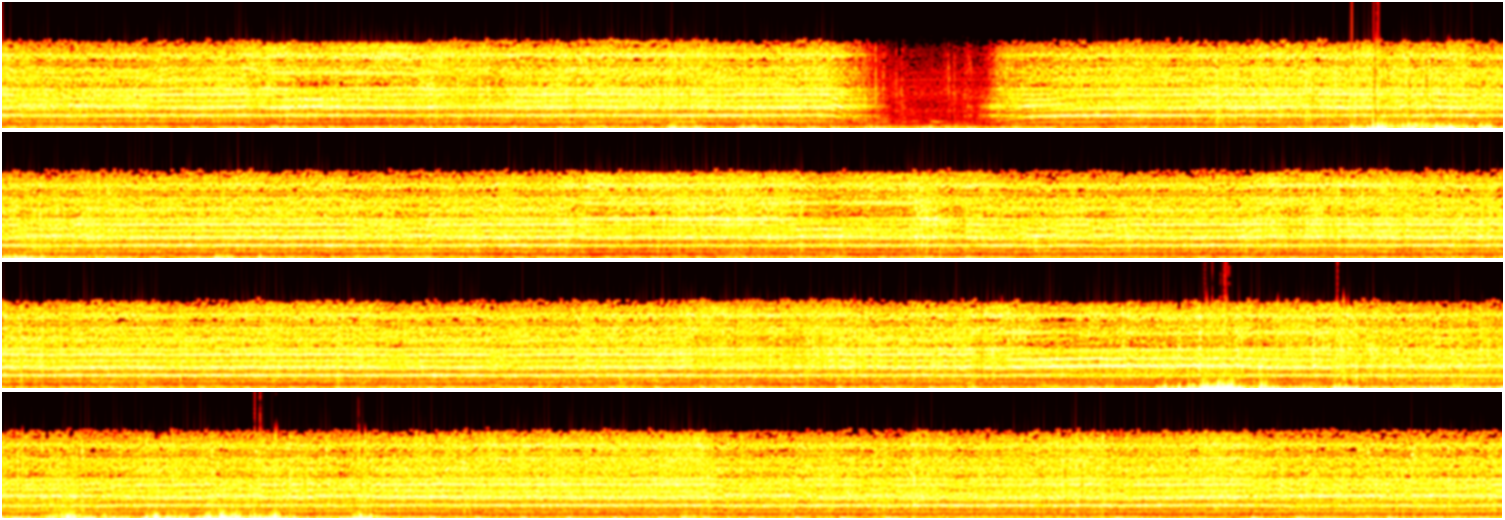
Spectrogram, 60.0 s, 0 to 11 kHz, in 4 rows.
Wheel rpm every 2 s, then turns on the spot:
150, 150, 150, 150, 40, 120, 150, 150, 150, 150, 160, 150, 150, 160, 150, 150, 150, 150, 150, 150, 150, 150, 150, 150, 160, 150, 150, 150, 150, 150.
8-10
